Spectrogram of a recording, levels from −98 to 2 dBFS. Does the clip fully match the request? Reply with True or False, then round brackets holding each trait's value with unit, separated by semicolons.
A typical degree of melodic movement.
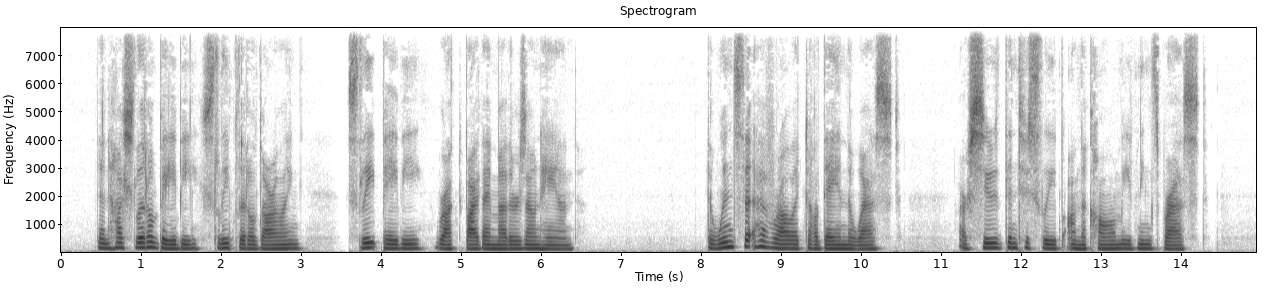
False (2.2 semitones)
